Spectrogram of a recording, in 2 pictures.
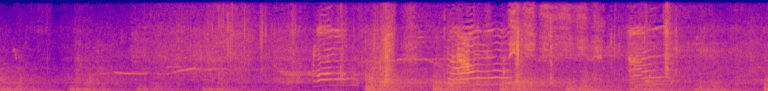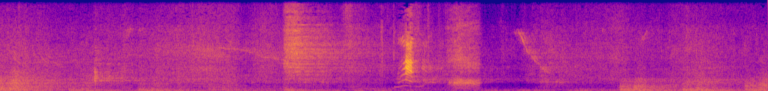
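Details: Sweet calico street cat in Morocco, jealous and keeping another cat from coming near: a cluster of short, wavering, bent meows in the middle, some overlapping, over a steady low outdoor rumble with faint scattered clatter.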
